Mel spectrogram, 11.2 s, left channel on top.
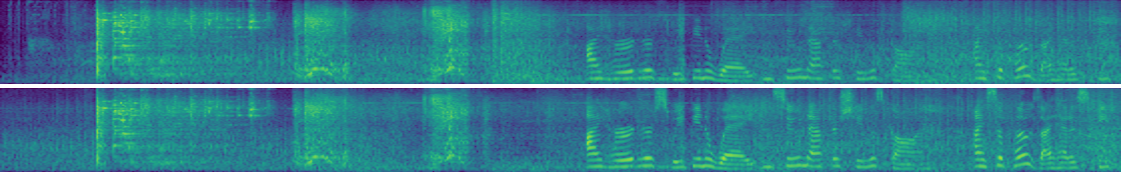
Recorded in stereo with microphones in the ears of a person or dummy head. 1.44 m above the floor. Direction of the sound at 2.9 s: Centre (ahead or behind).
